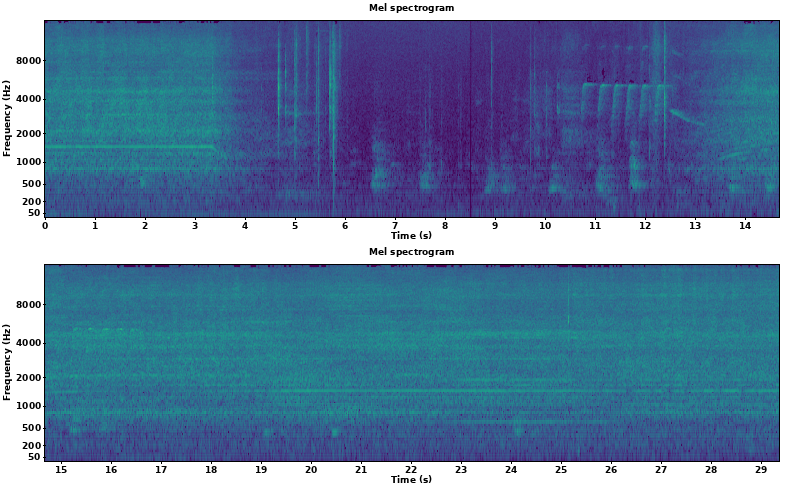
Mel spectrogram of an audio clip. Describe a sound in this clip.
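A heat gun blows with a steady, loud whooshing roar.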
